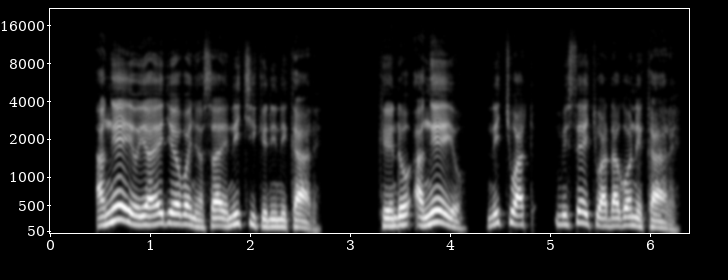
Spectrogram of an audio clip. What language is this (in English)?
Luo (Kenya and Tanzania)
